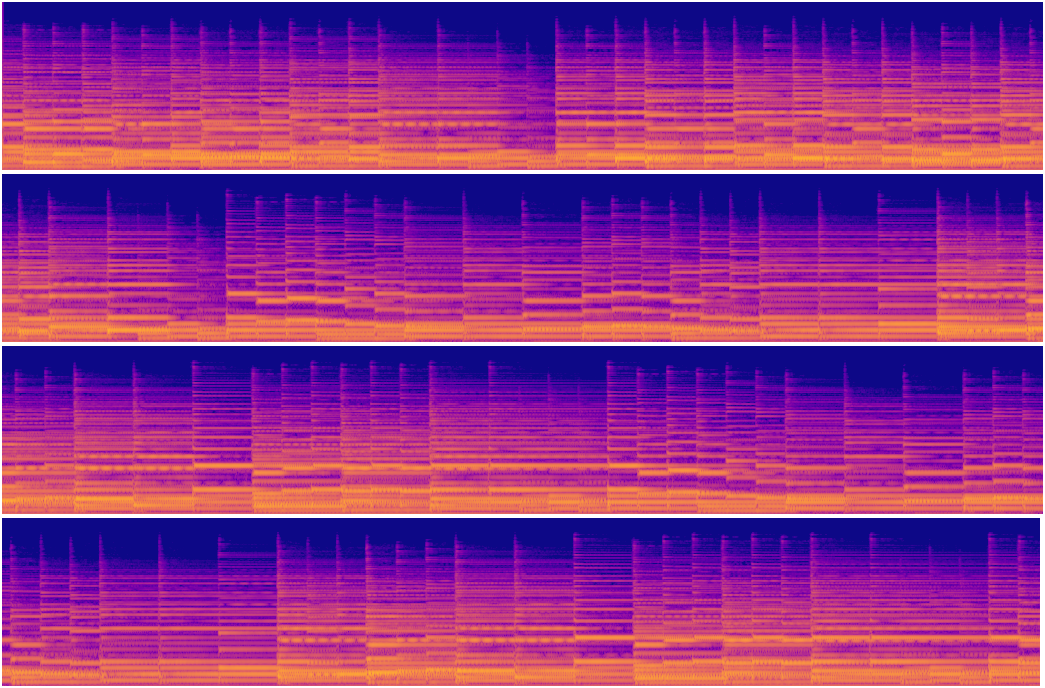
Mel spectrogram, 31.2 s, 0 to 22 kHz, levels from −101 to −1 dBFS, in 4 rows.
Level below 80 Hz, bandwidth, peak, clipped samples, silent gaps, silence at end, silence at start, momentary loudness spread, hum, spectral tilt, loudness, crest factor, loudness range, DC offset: -60 dBFS; 11 kHz; -12 dBFS; under 0.1%; none; 0 s; 0 s; 6 LU; none; -7.5 dB/octave; -26 LUFS; 14 dB; 4 LU; 0.3%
